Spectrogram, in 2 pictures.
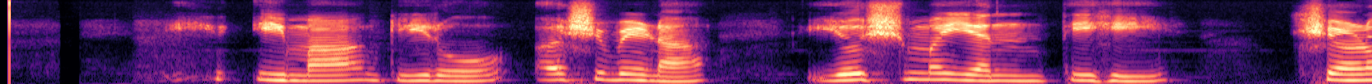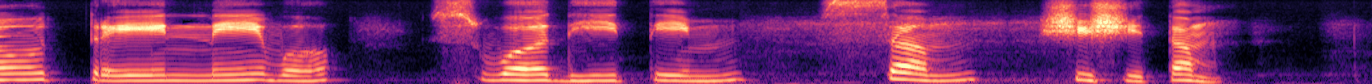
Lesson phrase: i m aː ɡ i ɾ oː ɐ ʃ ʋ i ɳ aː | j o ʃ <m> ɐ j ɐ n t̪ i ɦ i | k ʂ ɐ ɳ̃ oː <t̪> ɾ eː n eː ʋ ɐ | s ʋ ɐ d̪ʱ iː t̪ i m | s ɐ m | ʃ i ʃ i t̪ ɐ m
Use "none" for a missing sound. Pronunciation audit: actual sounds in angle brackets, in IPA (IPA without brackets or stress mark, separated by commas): m, t̪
